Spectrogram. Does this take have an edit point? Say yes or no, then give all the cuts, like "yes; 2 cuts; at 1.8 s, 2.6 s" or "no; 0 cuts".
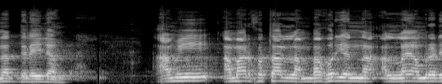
no; 0 cuts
